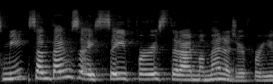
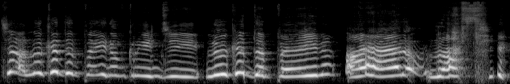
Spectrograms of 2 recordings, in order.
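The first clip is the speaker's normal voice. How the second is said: louder, half laughing half crying; looking back at last year, laugh-crying; 7 semitones higher, 12 dB louder than usual. Real, not acted. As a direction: wail at your own past pain. Laughing-crying at old self.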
